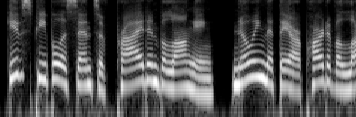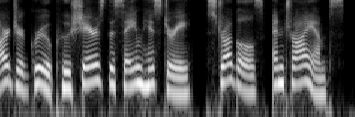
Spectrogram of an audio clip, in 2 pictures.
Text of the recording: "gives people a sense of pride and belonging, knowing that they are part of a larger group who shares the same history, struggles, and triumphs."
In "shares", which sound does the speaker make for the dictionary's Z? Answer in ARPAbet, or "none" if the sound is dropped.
Z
